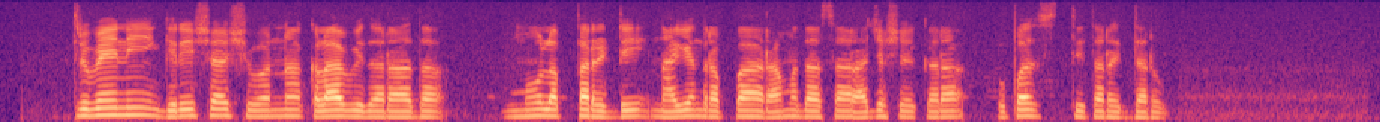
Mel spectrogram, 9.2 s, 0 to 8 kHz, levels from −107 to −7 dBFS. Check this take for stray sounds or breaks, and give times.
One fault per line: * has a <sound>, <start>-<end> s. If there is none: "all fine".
all fine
